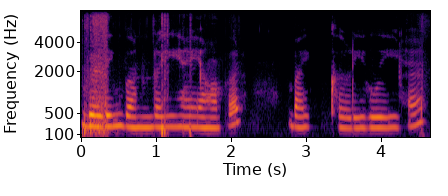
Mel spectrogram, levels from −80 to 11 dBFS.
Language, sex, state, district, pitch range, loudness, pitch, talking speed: Hindi, male, Odisha, Nuapada, 210-235 Hz, -21 LUFS, 215 Hz, 130 wpm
